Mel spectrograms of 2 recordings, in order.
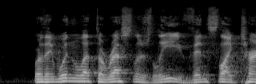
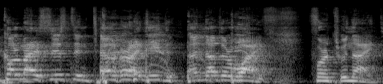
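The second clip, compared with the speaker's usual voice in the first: mock prince voice; 8 semitones higher than usual. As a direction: bark orders as a spoiled prince. Playing prince giving orders.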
